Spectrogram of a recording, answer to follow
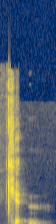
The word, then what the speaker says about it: kitten: When you have T-E-N, T-O-N, or T-A-I-N at the end of the word, and the syllable is not stressed, the T makes a different sound. We have to make a stop T and link it to the N.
